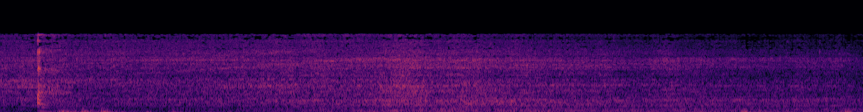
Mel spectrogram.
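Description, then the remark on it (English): A deep, sustained roar fills the whole stretch, steady and heavy as a very big, heavy-load plane passes overhead by Subang, with rumbling low end and no voices. “Wow, this one is a very big plane. Long time I haven't heard such a heavy load plane passing by Subang.”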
